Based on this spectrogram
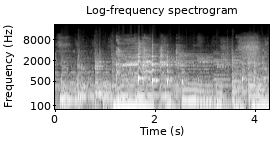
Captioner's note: laughing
